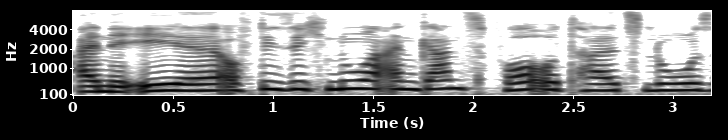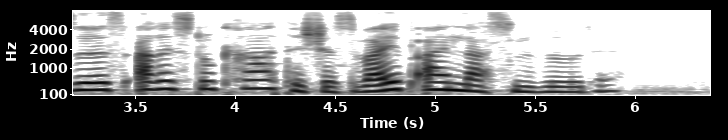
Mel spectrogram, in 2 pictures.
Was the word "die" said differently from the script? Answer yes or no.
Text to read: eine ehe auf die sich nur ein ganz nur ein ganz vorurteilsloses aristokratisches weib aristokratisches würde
no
